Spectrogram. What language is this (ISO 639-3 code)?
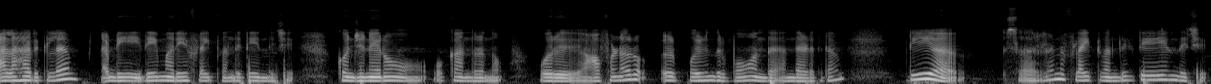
tam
